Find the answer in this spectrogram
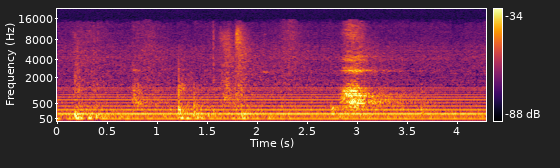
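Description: Near silence: the hall's room tone with a steady low hum, a few faint ticks and one soft, brief breath-like rustle about three seconds in.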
